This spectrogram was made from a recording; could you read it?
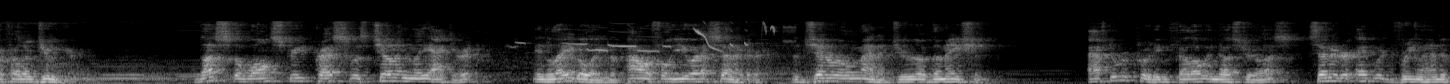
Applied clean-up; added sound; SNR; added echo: none; Bird; 12 dB; reverberation time 0.7 s.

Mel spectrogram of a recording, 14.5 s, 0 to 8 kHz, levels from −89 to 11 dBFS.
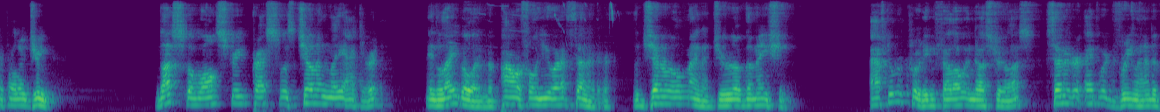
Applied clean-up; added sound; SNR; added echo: neural mask model DeepFilterNet 3.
